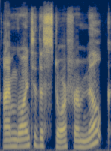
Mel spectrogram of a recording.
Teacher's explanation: You are squeezing the small words to keep the beat steady. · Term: stress timed rhythm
